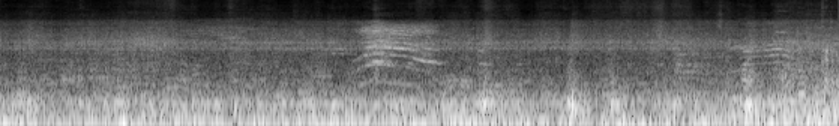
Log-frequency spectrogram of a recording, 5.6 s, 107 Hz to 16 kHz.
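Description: A KA 375 Commuter Line Bandung Raya train, pulled by a long-hood locomotive, rolls along the rails with a steady low rumble and faint wheel squeals. A voice talks over it throughout.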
